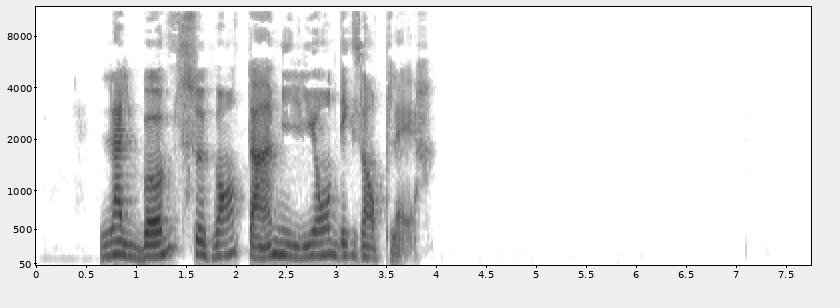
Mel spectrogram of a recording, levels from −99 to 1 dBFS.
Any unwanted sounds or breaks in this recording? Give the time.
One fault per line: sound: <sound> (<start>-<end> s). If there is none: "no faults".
no faults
